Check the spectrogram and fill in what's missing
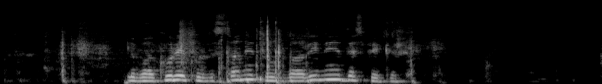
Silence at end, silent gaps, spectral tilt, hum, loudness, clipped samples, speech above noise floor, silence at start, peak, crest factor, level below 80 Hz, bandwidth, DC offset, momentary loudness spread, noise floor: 1.85 s; none; -7 dB/octave; none; -24 LUFS; under 0.1%; 48 dB; 0.6 s; 0 dBFS; 26 dB; -56 dBFS; 10 kHz; under 0.1%; 20 LU; -72 dBFS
